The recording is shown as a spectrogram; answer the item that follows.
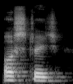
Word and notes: ostrich: British English

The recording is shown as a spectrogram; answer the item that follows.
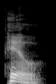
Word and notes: pill: British English

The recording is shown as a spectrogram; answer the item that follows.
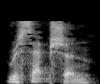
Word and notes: reception: British English

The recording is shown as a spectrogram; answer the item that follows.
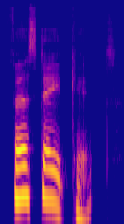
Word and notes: first aid kit: British English

